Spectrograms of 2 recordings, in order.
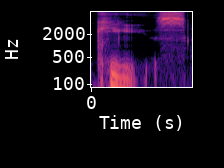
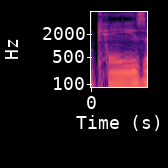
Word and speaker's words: Cays: The Dutch called them Cay, and the English anglicized it to Keys. All of which is to say, if I slip up and call them Cays at some point, don't blame me. I'm just following older pronunciations.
